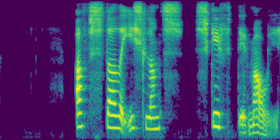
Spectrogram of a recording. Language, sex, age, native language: Icelandic, female, 7, Swedish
